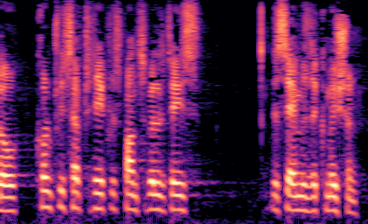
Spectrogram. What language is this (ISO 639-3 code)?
eng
